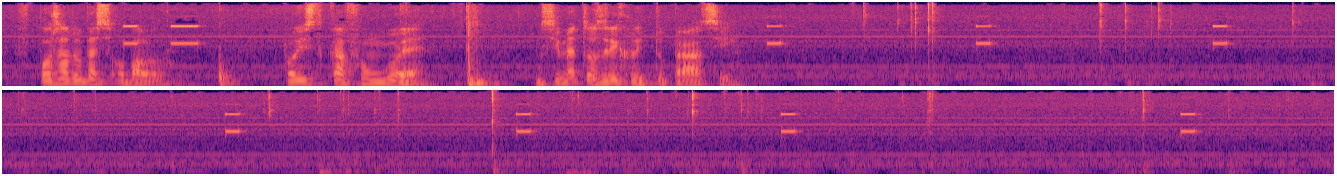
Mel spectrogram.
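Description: A multimeter beeps briefly now and then.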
